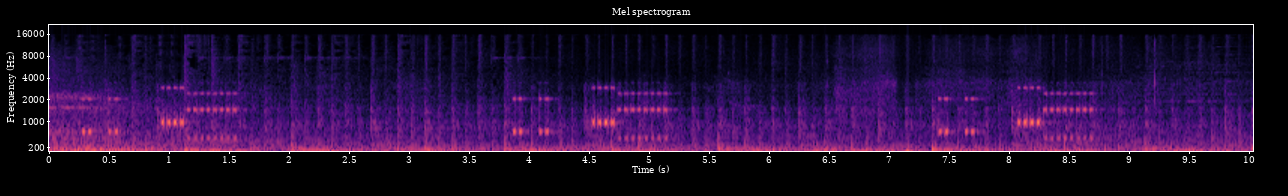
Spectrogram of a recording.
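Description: Mobile phone ringing with an electronic ringtone: a short melody of beeps, heard three times about three and a half seconds apart. Background music with a deep bass runs underneath.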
